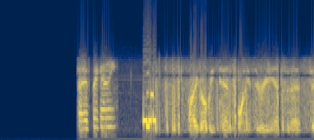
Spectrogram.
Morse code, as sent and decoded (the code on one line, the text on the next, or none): none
